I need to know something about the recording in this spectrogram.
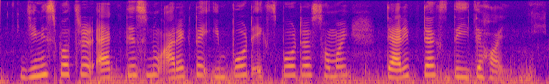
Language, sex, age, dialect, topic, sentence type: Bengali, male, 18-24, Western, banking, statement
